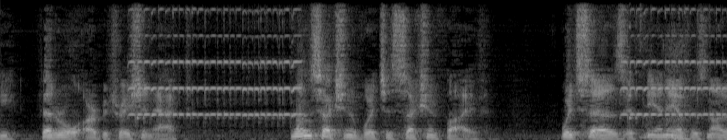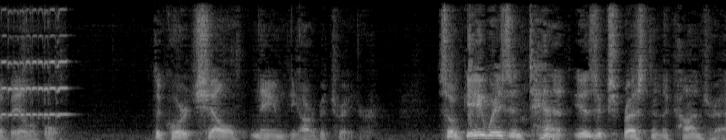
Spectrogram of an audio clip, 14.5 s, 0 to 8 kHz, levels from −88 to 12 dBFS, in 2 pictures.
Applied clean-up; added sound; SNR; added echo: none; Bowed string instrument; 4 dB; reverberation time 0.3 s.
